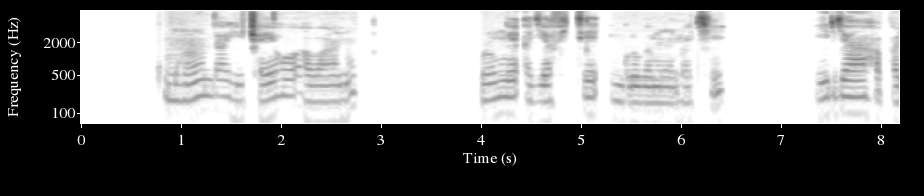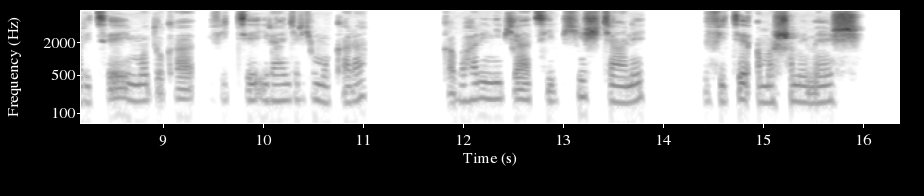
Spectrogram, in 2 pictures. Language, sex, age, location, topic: Kinyarwanda, female, 36-49, Kigali, agriculture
